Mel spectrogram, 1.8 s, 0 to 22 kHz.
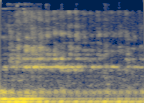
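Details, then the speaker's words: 1961 Chevrolet Apache 10 pickup 327 V8 first start after 3 years sitting: low, uneven, lumpy rumble with dips, possibly not firing on all 8 cylinders; oil pressure near 50 psi; cause unconfirmed. "That's not sure if all 8 are firing yet. Got oil pressure."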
